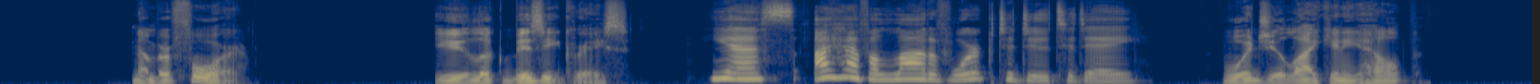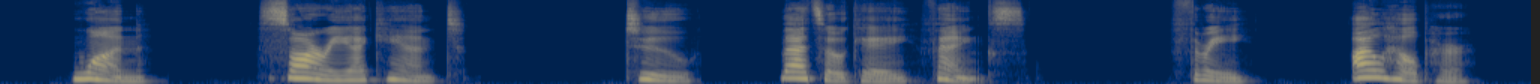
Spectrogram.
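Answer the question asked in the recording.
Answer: 2: That's okay, thanks.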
